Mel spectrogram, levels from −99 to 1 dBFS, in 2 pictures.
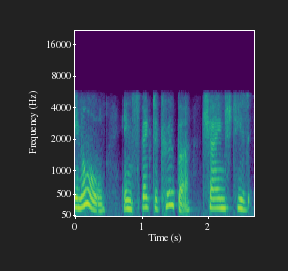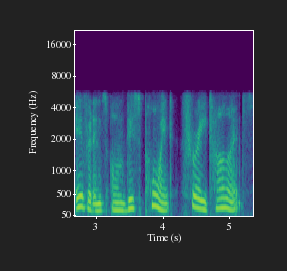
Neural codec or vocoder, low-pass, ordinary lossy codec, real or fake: codec, 16 kHz, 1.1 kbps, Voila-Tokenizer; 5.4 kHz; Opus, 16 kbps; fake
